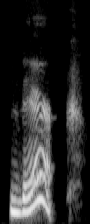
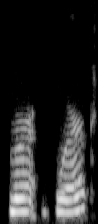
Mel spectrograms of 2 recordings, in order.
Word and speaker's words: werk: Okay, werk. So not work, twerk. So it sounds like a lot of people say twerk without the T, work, and make it sound like the work, but it's an eh here.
